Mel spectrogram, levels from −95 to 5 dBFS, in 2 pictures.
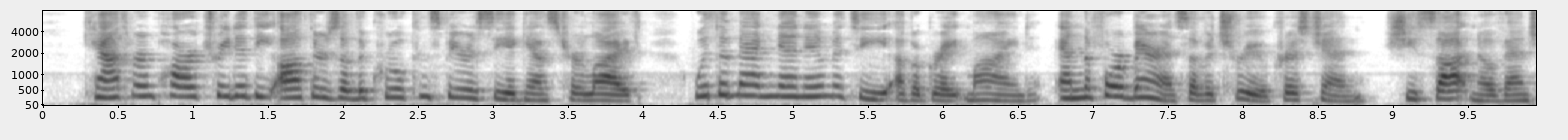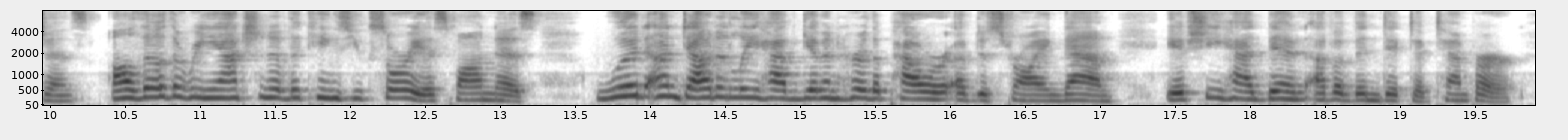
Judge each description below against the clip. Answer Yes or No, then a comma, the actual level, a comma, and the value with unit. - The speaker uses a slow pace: No, average, 170 wpm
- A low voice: No, high, 240 Hz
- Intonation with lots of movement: Yes, wide, 6.1 semitones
